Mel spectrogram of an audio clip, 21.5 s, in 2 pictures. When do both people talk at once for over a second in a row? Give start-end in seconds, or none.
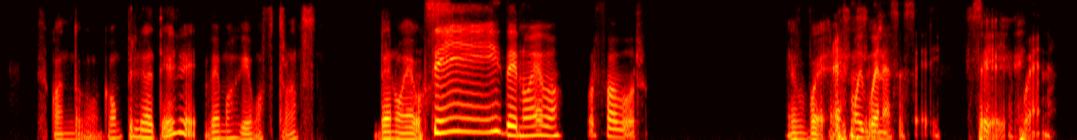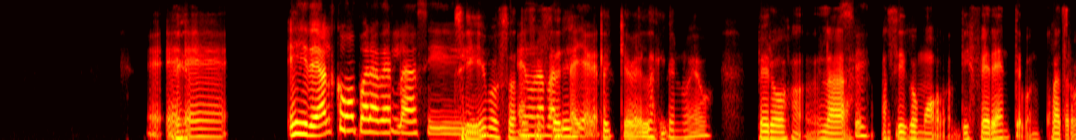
15.3-16.9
